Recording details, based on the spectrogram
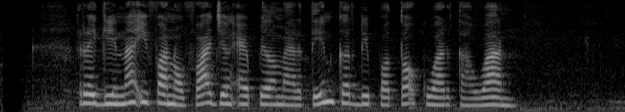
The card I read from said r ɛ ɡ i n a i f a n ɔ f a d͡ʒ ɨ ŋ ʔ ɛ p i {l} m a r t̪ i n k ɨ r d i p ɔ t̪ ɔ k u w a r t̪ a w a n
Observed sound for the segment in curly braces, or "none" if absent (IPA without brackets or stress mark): l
